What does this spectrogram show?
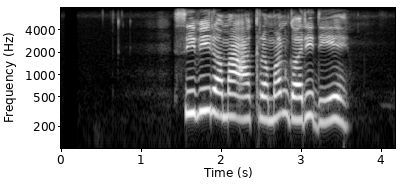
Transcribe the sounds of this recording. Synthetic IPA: sibʱiɾʌmaːkrʌmʌnɡʌɾid̪ije

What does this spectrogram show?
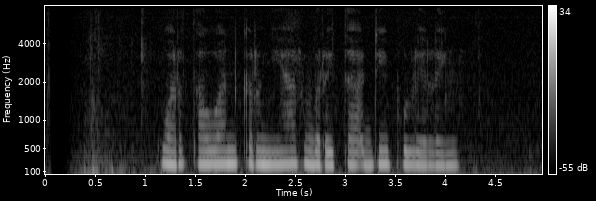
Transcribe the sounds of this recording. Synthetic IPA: wart̪awankərɲiarbəɾit̪adibulelɪŋ

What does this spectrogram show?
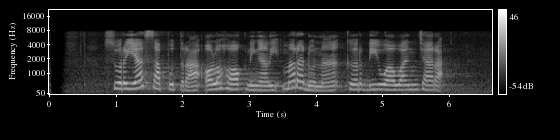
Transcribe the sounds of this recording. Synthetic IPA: suɾiasaput̪ɾaʔɔlɔɦɔk̚niŋalimaɾadonakɨrdiwawaɲt͡ʃaɾa̰

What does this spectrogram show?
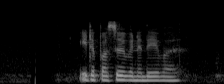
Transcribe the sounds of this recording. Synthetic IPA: iʈɐpɐsuʋenɐd̪eːʋaːl

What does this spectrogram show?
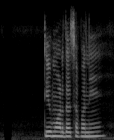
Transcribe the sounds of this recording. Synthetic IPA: t̪jomʌrd̪ʌt͡sʰʌpʌni

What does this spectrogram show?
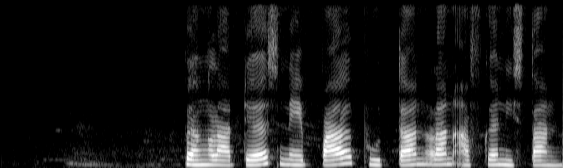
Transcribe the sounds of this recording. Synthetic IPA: b̥a̤ŋlad̥ɛsnepalb̥ṳt̪anlanʔa̰fɡ̥a̤nist̪an

